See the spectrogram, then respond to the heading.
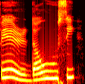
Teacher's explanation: فردوسی دال پہ زبر ہے اور سین کی زیر کو لمبا نہیں کرنا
